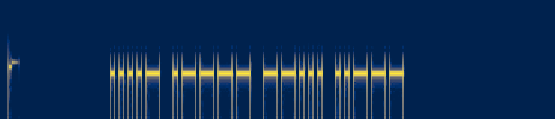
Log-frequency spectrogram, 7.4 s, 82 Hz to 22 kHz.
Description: Morse code, heard as a keyed tone, about 20 wpm, 700 Hz. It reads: 4172
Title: Numbers - 4-Digit 20wpm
